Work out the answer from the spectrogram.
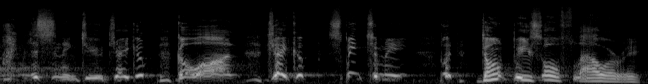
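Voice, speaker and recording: An actor playing a frightened old miser, stammering and pleading in old-time radio drama style. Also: male voice, extremely high pitch, wildly swooping pitch, a little slow, creaky, darkish tone, exaggerated voice. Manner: stammering, exclaiming.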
